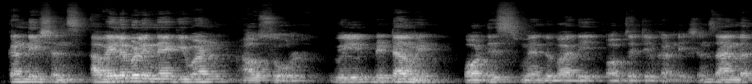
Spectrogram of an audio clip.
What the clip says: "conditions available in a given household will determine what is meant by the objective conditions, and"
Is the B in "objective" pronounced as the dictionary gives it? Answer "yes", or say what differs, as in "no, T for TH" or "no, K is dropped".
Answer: yes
